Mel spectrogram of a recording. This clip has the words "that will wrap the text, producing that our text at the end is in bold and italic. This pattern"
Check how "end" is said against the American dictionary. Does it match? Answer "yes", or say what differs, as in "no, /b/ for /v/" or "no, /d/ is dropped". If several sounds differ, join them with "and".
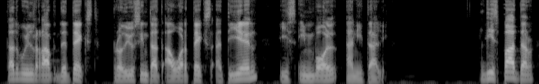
no, /d/ is dropped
